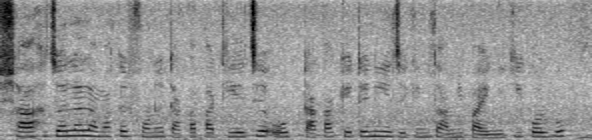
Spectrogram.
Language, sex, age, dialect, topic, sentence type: Bengali, female, 31-35, Standard Colloquial, banking, question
